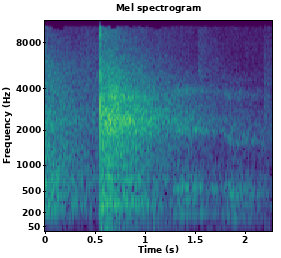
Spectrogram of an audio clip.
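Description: A foot stamping onto a wooden parquet floor as a martial artist drops into a low stance: one sudden thud about half a second in, with a hiss that fades over about a second.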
